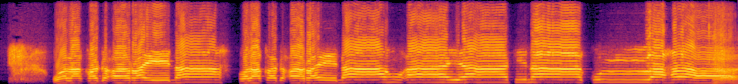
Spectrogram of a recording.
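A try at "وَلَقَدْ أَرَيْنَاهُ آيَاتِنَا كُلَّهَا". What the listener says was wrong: Kullaha, jangan dipanjangkan ya. Tasydid dengan lam jangan dipanjangkan. Jangan kullaha. Panjangan itu Pak ya.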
